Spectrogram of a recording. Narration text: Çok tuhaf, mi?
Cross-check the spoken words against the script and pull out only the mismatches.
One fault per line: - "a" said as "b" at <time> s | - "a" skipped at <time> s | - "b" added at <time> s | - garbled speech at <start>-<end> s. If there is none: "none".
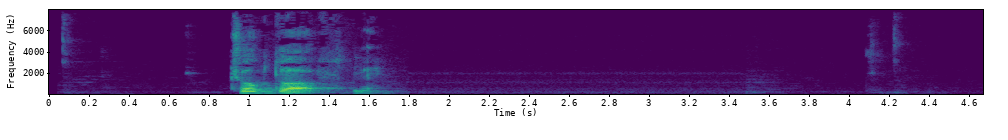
none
